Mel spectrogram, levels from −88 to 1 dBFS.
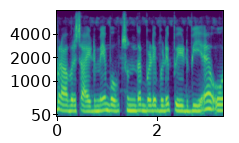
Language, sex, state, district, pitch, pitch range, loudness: Hindi, female, Uttar Pradesh, Shamli, 160 Hz, 155-170 Hz, -14 LUFS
